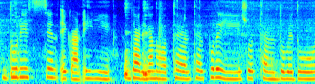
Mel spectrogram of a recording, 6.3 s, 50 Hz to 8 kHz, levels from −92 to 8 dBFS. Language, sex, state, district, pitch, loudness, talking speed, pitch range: Chakma, female, Tripura, Dhalai, 255 Hz, -17 LUFS, 115 wpm, 240-280 Hz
